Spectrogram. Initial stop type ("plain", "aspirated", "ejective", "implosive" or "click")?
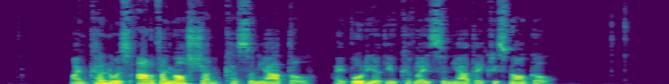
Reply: aspirated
